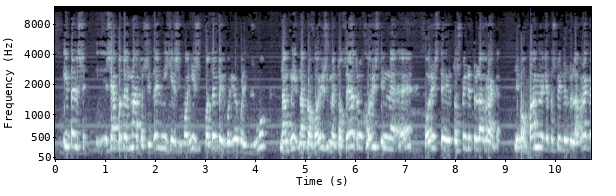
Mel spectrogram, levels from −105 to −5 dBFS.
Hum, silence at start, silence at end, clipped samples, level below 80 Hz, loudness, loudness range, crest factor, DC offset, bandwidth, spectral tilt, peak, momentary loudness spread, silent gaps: none; 0.15 s; 0 s; under 0.1%; -56 dBFS; -12 LUFS; 1 LU; 12 dB; under 0.1%; 9.2 kHz; -4.5 dB/octave; 0 dBFS; 6 LU; none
